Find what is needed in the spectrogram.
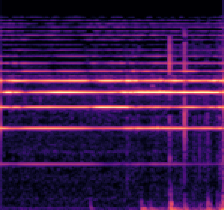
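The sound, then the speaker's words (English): A fire alarm sounds during a test: a shrill, steady, continuous high tone runs throughout, loud and unbroken, with a few low knocks beneath it toward the end. “Hang on. Fire alarm!”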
